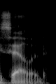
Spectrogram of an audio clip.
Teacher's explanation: in English, it stops the D, salad. The final consonant sound is very short.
